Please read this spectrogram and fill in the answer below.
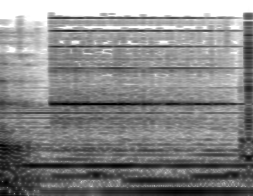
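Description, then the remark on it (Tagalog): A telephone rings with a steady electronic trill lasting about two seconds, fairly loud, preceded by a short low rumble and ending abruptly with a click. “Ah, eh, tumawag lang po ako para mag-shoutout.”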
